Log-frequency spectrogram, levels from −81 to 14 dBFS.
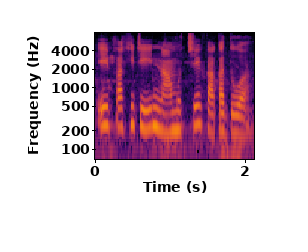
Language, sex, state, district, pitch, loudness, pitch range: Bengali, female, West Bengal, Cooch Behar, 220 Hz, -18 LUFS, 190-245 Hz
